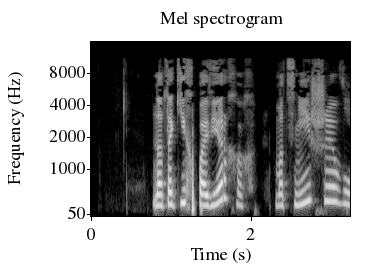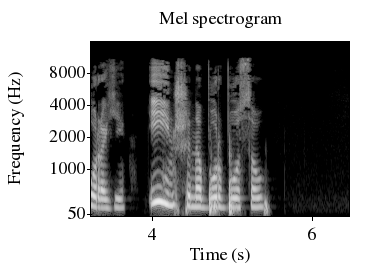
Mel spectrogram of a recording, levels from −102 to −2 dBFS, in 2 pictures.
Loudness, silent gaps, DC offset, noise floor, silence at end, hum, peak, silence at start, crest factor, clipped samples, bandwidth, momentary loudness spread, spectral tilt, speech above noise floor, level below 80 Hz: -20 LUFS; none; under 0.1%; -85 dBFS; 1 s; none; -2 dBFS; 0.75 s; 20 dB; under 0.1%; 11.5 kHz; 17 LU; -5.5 dB/octave; 65 dB; -54 dBFS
